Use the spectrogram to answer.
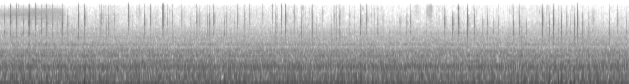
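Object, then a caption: Beehive-shaped beeswax candle. A beehive-shaped beeswax candle is tapped gently up close with fingertips, including some scratchy tapping. The taps come as a quick, uneven patter of soft clicks and light scratches over a steady low hum.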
